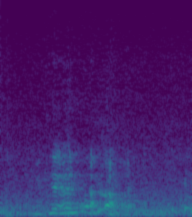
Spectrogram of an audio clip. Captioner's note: laughing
